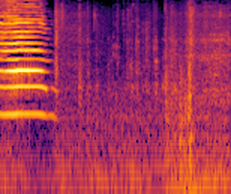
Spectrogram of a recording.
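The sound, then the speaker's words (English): A person gives one short, loud, high-pitched meow in imitation of a cat, steady and nasal for about half a second, followed by quiet background rumble and faint shuffling. “You sound like a fucking cat.”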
